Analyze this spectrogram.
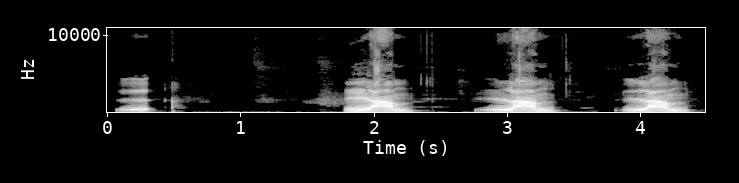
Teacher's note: দাঁতের সঙ্গে কিন্তু লাগিয়ে হবে লাম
